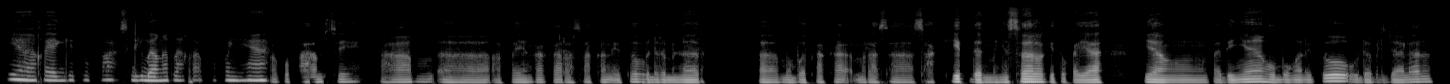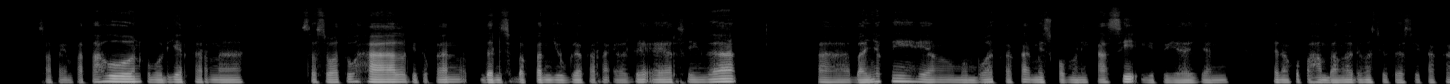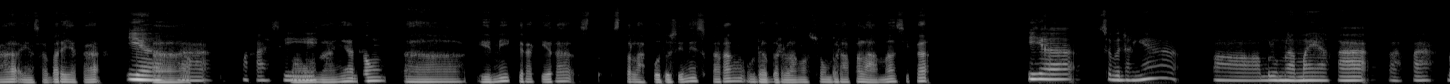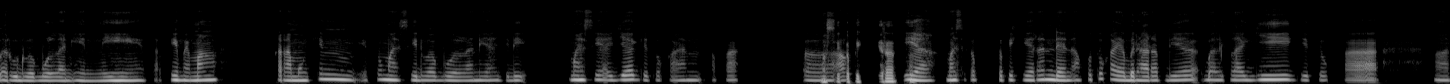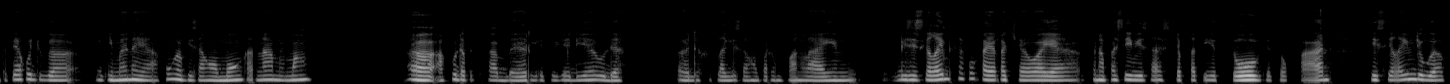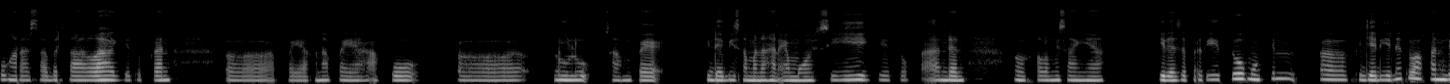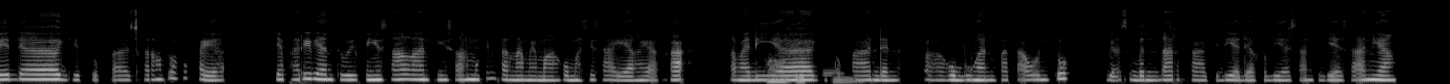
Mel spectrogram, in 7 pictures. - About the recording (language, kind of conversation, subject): Indonesian, advice, Bagaimana cara mengatasi penyesalan dan rasa bersalah setelah putus?
- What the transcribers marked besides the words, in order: other background noise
